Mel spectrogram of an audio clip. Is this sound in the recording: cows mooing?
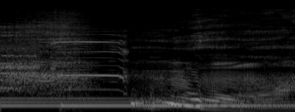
yes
